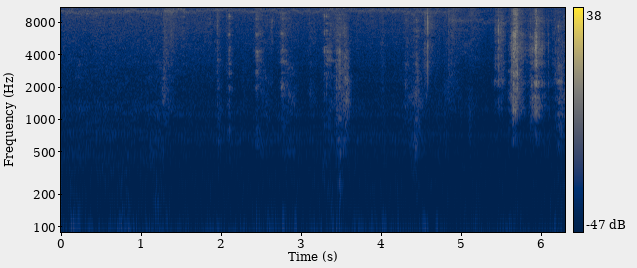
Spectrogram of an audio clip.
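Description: Quiet handling sounds of breading fish: a scattered run of short scrapes and crunches as cod fillets are dipped in egg, pressed into dry breadcrumbs and laid on a plastic tray.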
